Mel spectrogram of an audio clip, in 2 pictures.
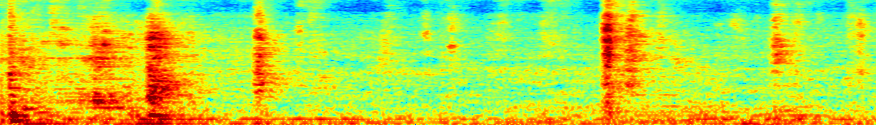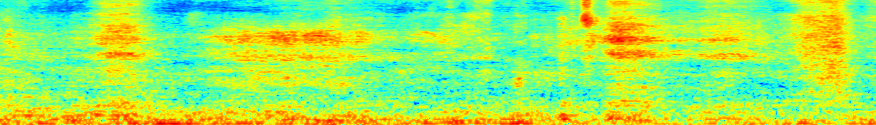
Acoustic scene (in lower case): restroom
